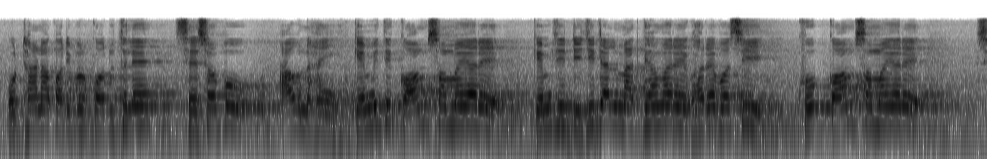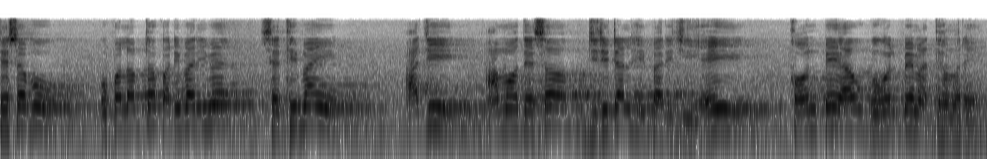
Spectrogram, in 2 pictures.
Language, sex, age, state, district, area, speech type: Odia, male, 18-30, Odisha, Jajpur, rural, spontaneous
